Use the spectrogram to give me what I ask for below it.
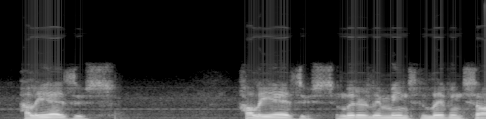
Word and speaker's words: Halios: This name, I'll pronounce it for you slowly, is pronounced Halios. Halios.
